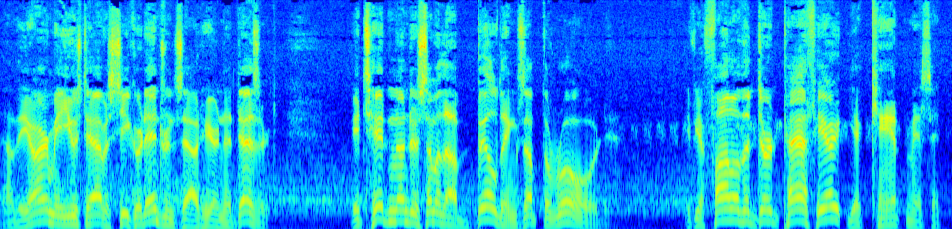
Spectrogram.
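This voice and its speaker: An actor playing a gruff, urgent military commander in a video game cutscene, with an emphatic, commanding delivery. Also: male voice, medium pitch, very animated, normal speed, fairly bright tone, slight background noise. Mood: grim, briefing.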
